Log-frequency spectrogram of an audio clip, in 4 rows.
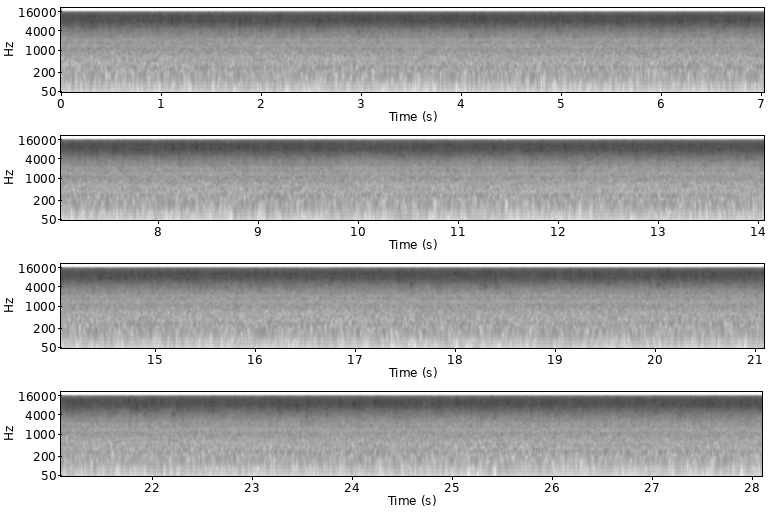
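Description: Kenmore 800 Series top-load washer with water rushing into the tub, a steady even gush that sounds like the machine filling.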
